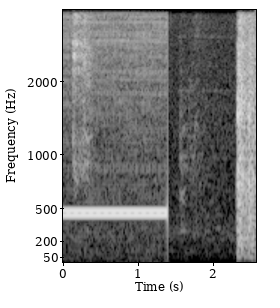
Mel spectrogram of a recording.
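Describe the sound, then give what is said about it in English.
Ringback tone of an outgoing phone call: a single steady, low-pitched ring lasting over a second, then near silence, then a sudden burst of noise. “He called me. I'm calling back.”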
